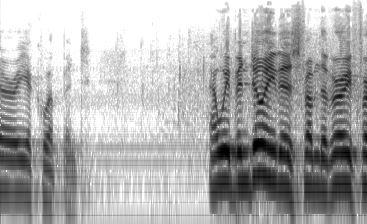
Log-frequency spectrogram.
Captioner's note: applause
